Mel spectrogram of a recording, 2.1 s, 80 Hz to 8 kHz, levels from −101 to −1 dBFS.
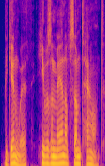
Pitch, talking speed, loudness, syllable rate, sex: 115 Hz, 285 wpm, -18 LUFS, 6.9 syllables/s, male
